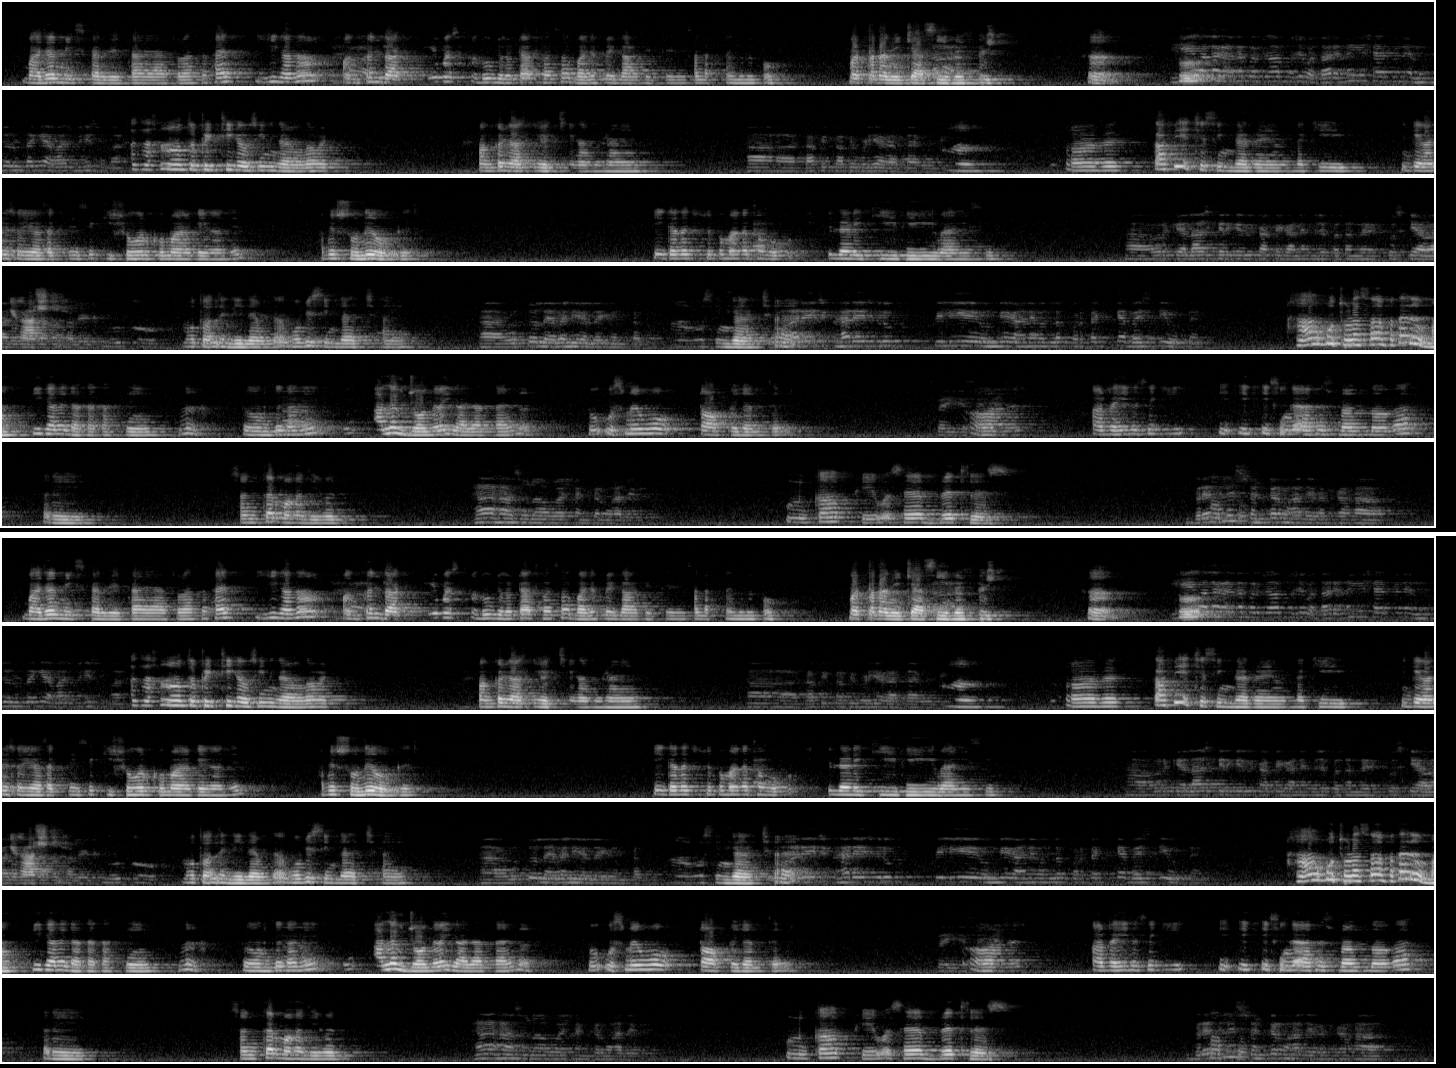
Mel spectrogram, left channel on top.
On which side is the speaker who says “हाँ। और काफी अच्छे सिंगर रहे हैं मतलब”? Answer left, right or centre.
Right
